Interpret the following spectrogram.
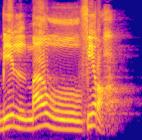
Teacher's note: gainin itu punya sifat rakhwah suaranya dialirkan · Maghfirah, ghain, awas. Huruf ghain tidak perlu dipantulkan. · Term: sifat rokhawah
